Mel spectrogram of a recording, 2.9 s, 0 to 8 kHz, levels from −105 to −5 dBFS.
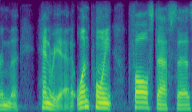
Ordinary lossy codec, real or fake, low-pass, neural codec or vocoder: Opus, 16 kbps; real; 7.2 kHz; none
